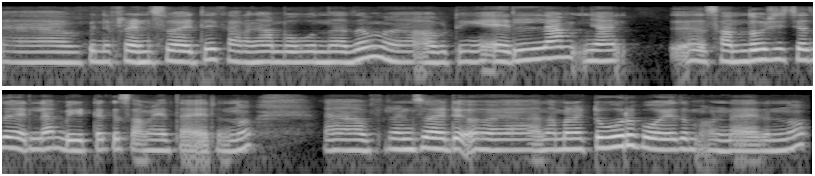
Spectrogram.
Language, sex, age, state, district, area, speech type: Malayalam, female, 30-45, Kerala, Thiruvananthapuram, rural, spontaneous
